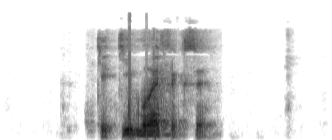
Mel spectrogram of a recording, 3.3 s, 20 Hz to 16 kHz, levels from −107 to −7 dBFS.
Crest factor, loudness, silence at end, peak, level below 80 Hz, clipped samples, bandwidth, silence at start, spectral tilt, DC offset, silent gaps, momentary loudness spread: 24 dB; -23 LUFS; 1.2 s; -4 dBFS; -66 dBFS; under 0.1%; 11 kHz; 1 s; -6 dB/octave; under 0.1%; none; 16 LU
